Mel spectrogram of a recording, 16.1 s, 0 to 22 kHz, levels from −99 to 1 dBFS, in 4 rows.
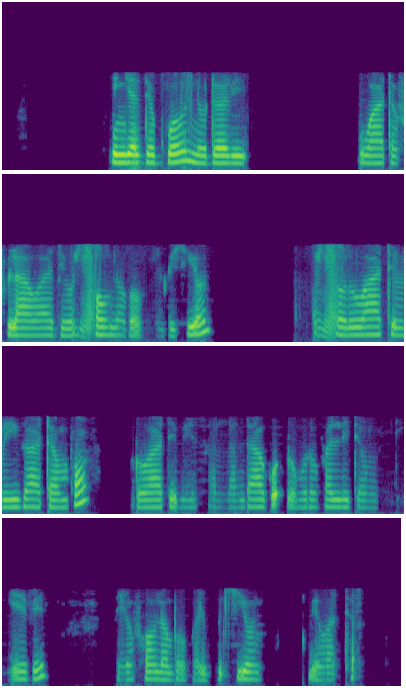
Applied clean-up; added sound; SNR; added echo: neural separator model SepFormer WHAM!.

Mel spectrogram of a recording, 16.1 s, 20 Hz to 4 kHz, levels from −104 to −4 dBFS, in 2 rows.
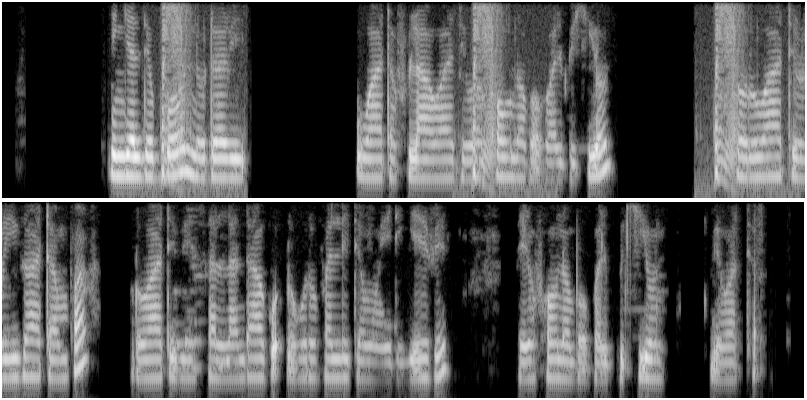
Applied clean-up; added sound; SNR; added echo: none; Fart; 5 dB; none.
